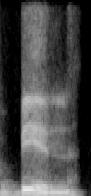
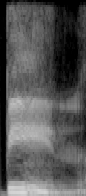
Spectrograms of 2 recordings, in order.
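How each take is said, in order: First: The vowel is short, like in bin. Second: The vowel is long, like in bean. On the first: This is the most neutral pronunciation. "maybe the most neutral way to say it, is like a B I N, so a bin" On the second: This is a more British pronunciation. "in the U K, people will often say bean"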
